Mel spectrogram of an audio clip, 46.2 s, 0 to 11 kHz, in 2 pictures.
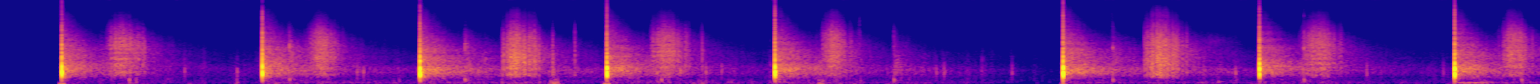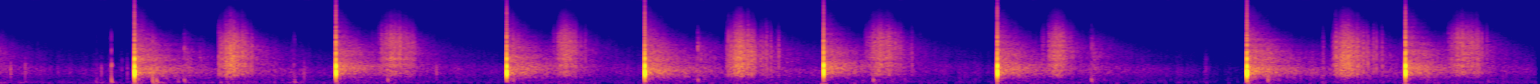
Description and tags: Fire Cracker Show part1
Part of a 4th of July fire cracker show.
4, boom, cracker, day, fire, independance, july, pop, rocket, show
